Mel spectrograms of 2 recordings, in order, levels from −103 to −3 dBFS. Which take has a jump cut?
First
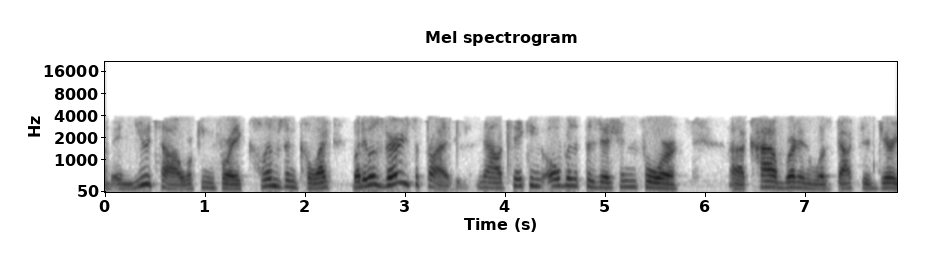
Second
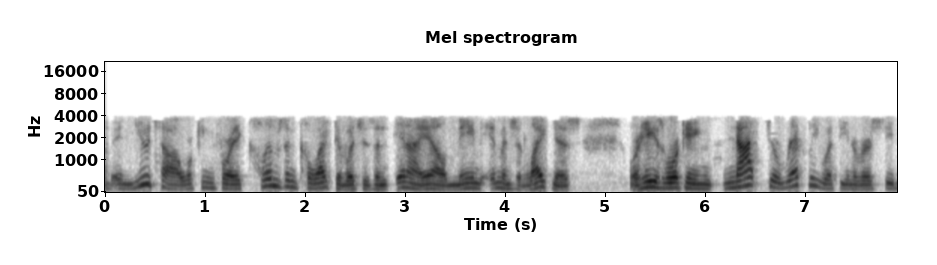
first; 1 cut; at 2.3 s

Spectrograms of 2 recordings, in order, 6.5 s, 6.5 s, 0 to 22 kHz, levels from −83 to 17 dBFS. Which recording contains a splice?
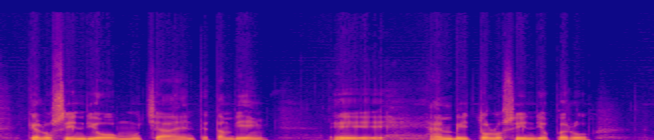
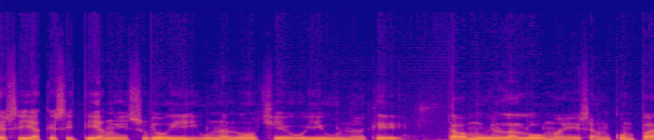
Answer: second; 1 cut; at 1.5 s

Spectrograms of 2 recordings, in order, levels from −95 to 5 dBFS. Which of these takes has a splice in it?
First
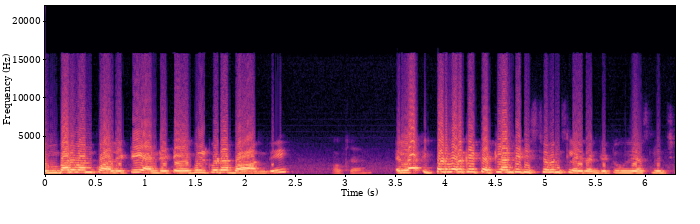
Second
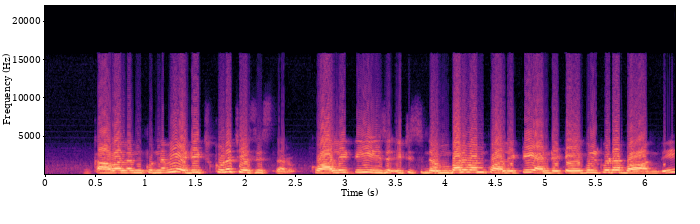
second; 1 cut; at 2.6 s

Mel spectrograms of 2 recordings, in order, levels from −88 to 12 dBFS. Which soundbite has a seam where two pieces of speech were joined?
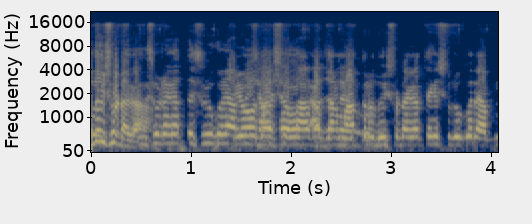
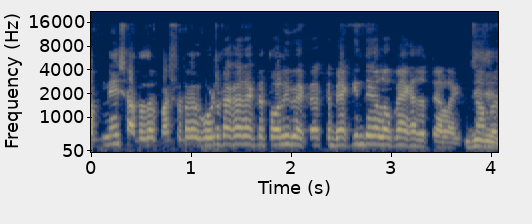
second; 1 cut; at 1.2 s

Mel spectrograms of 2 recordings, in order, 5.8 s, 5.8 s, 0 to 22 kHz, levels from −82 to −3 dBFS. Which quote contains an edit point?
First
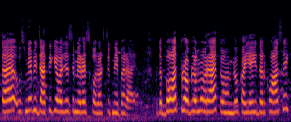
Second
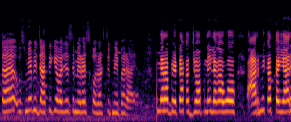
second; 1 cut; at 3.1 s

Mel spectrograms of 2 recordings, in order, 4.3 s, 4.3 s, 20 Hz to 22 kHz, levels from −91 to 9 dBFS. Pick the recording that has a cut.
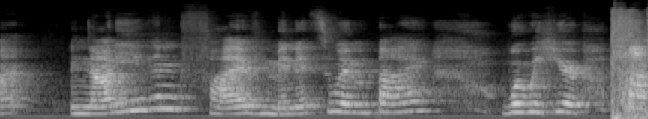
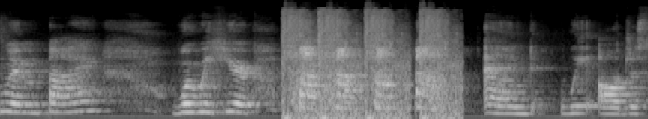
second; 1 cut; at 3.1 s

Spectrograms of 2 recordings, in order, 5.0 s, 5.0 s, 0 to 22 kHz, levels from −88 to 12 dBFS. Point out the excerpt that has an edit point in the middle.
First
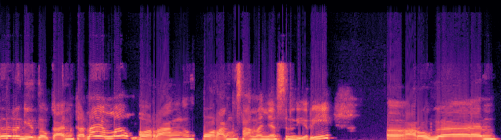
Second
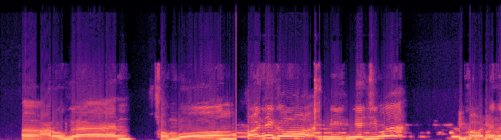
second; 1 cut; at 2.4 s

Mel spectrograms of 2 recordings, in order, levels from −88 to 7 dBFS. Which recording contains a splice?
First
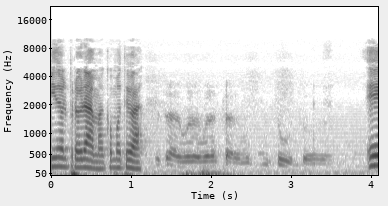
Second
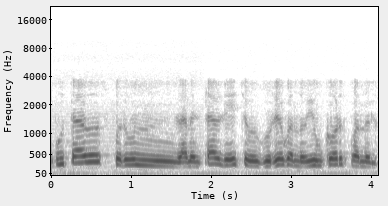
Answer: second; 1 cut; at 2.4 s

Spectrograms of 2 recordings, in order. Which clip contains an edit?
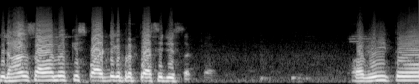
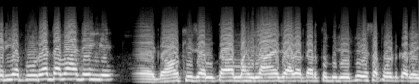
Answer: second; 1 cut; at 1.4 s

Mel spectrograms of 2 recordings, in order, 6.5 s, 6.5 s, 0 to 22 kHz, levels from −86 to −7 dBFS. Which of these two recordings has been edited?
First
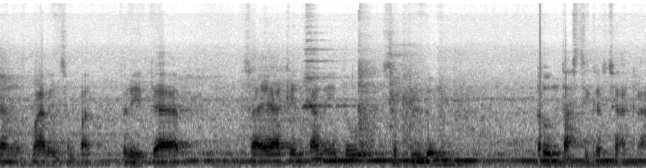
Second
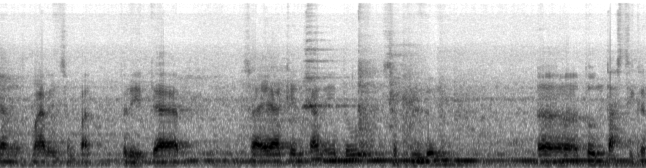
first; 1 cut; at 5.4 s

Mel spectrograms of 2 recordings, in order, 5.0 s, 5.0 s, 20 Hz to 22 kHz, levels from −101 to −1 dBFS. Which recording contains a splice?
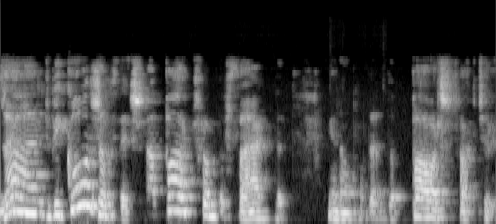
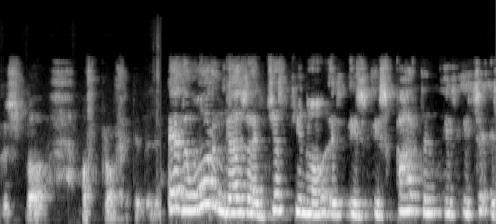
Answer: second; 1 cut; at 1.5 s

